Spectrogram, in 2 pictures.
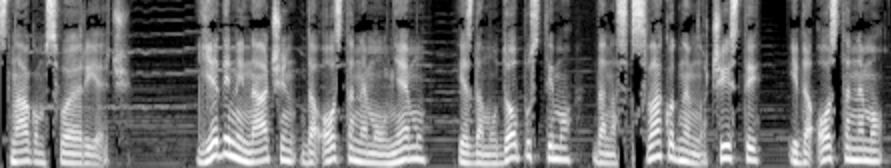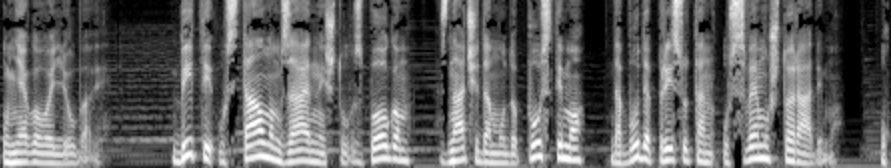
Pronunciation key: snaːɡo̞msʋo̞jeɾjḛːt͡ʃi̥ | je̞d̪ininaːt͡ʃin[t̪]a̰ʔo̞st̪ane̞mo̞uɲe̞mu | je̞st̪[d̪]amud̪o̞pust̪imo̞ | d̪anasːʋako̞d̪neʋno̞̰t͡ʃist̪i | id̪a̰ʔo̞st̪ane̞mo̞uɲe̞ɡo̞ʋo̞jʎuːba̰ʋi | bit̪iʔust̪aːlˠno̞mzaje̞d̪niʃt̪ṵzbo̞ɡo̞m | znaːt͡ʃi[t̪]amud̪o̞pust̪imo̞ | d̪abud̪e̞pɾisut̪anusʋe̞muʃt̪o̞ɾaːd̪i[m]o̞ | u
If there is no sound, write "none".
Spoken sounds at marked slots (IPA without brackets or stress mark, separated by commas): d̪, d̪, d̪, m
